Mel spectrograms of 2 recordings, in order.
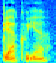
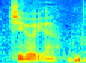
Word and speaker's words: Byakuya: kind of found out the actual name for the Kingdom is called byakuya and not shirya oh well because there's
